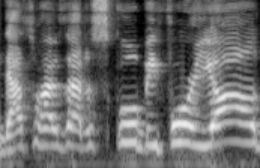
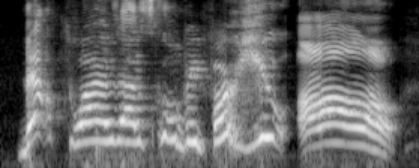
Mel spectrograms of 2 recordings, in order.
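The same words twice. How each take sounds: First: Said in the usual way. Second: "you all" stretched out, higher; emphatic repeat. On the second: Real, not acted.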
